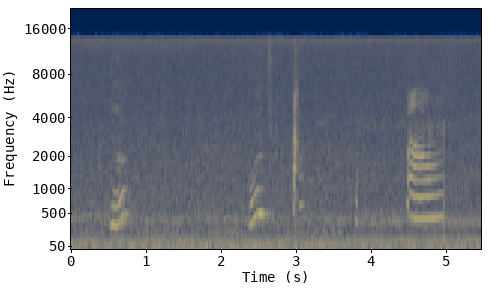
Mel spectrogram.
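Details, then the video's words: Short, chirpy meows from a male F6 Savannah cat: a few quick upward-sliding calls, then a longer, steadier, strongly harmonic meow near the end, over a low background hum. "Super cute Cat Noises"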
